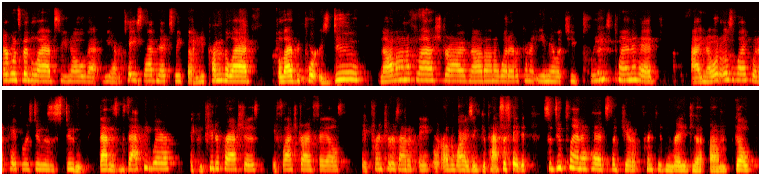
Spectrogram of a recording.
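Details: Adult woman speaking; normal speech.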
